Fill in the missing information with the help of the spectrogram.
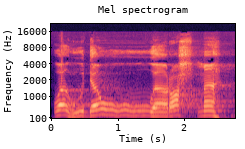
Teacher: Fath tanwin bertemu wau idgham bighunah. Masuk ke huruf wau dan mendengung selama tiga harakat.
